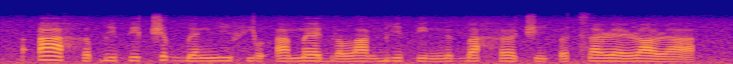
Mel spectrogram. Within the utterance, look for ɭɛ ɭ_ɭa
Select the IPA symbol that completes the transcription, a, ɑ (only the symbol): ɑ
